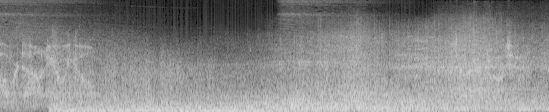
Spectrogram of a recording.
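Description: A deep engine rumble drones steadily.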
